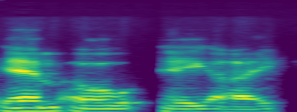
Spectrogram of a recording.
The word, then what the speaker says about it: Moai: Maori, and that's not Maori without the R, M-O-A-I, ancestor, singular, figures. M-O-A-I, Moai, sorry, that's how you pronounce it.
